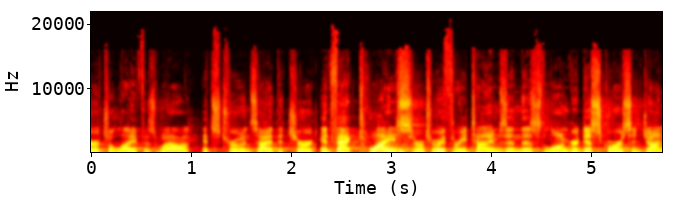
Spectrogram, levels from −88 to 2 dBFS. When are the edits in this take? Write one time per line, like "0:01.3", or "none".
0:01.0
0:02.2
0:03.3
